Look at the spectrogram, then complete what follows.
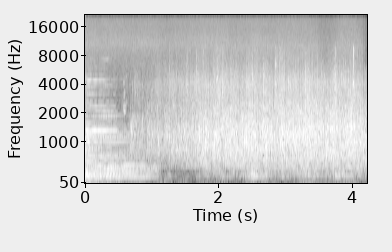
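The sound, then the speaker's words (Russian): A held musical tone fades out in the first second as a concert audience bursts into steady, dense applause that keeps going at an even, loud level to the end. “Если не хочется аплодировать, не нужно, потому что я по лицам пойму, нравится вам или нет, и буду тогда менять репертуар.”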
